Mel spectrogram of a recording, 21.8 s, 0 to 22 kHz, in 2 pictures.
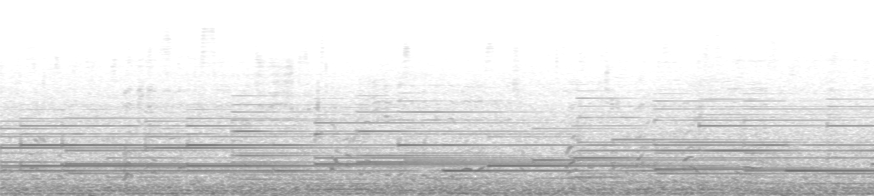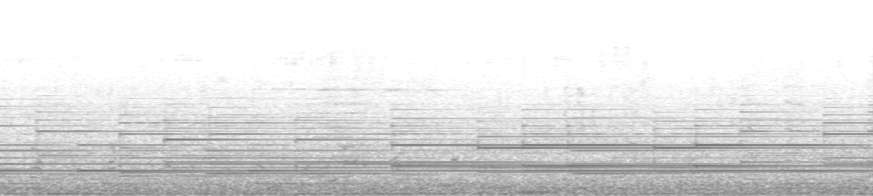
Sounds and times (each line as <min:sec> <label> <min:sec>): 0:00.0 Big Ben's carillon 0:21.8
0:00.0 music coming from the Sun life building 0:21.8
